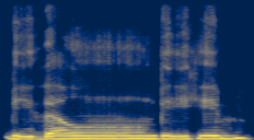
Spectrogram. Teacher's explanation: Sedikit koreksi, gigit lidah pada za.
